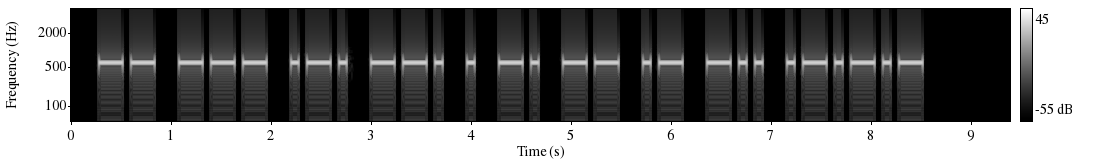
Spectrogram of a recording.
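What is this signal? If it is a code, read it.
Morse code, heard as a keyed tone, about 15 wpm, 600 Hz. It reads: MORGENMAD.
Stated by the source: Morse code at a slow 15 wpm from CW med Gnister.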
